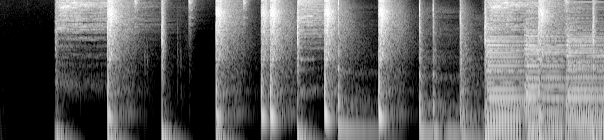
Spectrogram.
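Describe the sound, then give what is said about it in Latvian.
A song begins after a brief silence: a series of loud, evenly spaced struck chords ring out and decay, then the music swells into a full, sustained instrumental passage. No one is talking. “un lai pārdomātu evaņģēlīju, lai skan dziesma.”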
